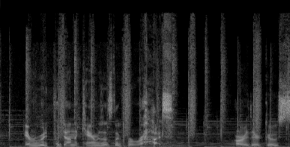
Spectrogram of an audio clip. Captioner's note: laughing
